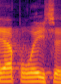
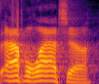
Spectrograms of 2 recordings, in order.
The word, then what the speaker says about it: Appalachia: So for those in the know, in old Appalachia, which is how it's pronounced. If you say Appalachia, you're not from around here. It's Appalachia. Yeah.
